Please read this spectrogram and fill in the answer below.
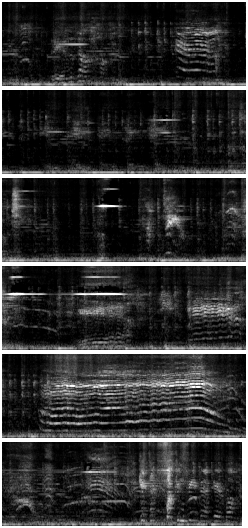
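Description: Live punk rock band playing loudly in a small club: bass guitar, drums and electric guitar, with a voice shouting or singing over them in long wavering notes about two-thirds of the way through.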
